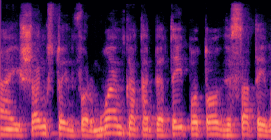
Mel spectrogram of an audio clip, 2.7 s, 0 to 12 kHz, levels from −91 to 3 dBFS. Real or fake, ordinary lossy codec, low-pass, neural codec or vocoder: real; Opus, 64 kbps; 10.8 kHz; none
